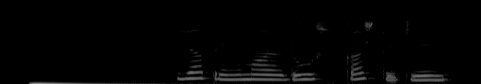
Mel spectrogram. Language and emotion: Russian, sad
